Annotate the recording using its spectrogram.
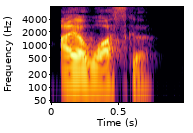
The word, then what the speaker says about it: ayahuasca: That being said, he says his darkness retreat does not include any use of the ayahuasca. Is that how you pronounce it? – Ayahuasca. – Ayahuasca.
